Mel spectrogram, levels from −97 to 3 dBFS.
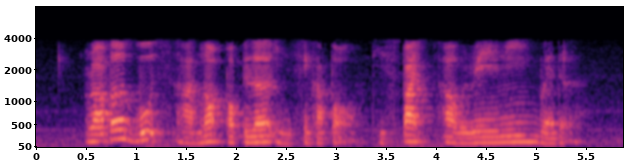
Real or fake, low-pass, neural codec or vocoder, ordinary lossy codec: real; 7.2 kHz; none; AAC, 16 kbps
